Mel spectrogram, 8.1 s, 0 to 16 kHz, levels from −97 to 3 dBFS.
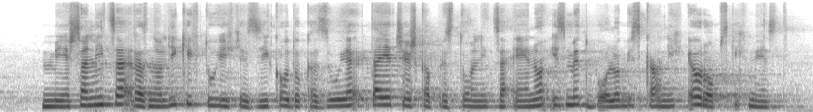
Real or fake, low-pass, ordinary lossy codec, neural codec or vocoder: fake; 14.4 kHz; none; codec, 44.1 kHz, 7.8 kbps, DAC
